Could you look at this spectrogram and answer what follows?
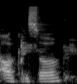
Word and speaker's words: Arkansas: So we got somebody from Luxembourg, Arkansas. That is how you pronounce that, Arkansas.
